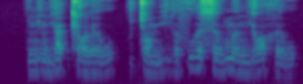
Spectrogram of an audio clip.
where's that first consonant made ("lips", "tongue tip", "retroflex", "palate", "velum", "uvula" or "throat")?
palate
